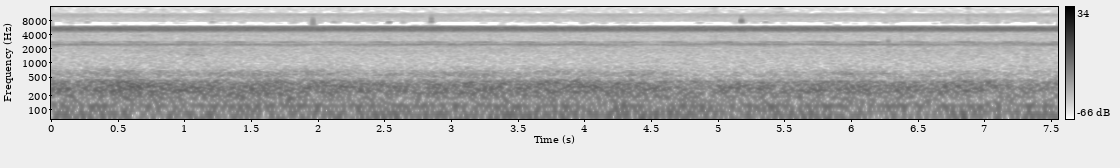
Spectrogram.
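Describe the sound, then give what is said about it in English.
Steady, continuous cricket chirping fills the night air, a high shimmering drone layered over a low background rumble, with no voices present. “I wonder if you can hear the crickets.”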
